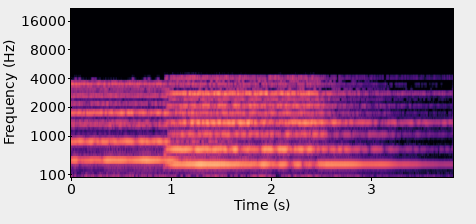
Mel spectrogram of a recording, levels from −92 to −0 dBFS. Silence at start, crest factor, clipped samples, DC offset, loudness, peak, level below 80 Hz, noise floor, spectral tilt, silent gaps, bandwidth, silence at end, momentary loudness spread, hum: 0 s; 16 dB; under 0.1%; under 0.1%; -20 LUFS; -6 dBFS; -56 dBFS; -41 dBFS; 1.5 dB/octave; none; 4.5 kHz; 0 s; 18 LU; none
